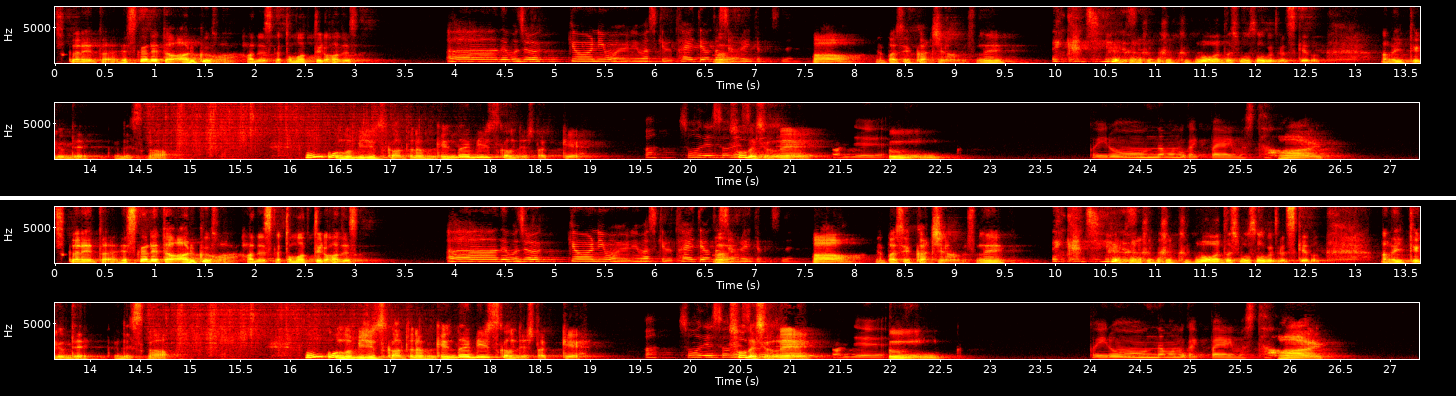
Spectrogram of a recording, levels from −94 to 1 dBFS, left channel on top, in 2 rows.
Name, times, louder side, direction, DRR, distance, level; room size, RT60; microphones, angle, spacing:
voice 1, 0.0-3.0 6.6-6.8 7.6-9.5 10.5-14.0 14.2-14.8 15.8-19.0 20.4-21.2 22.0-22.5 25.8-26.3, right 3 dB, 60° right, 8 dB, 0.8 m, -24 dB
voice 2, 3.9-7.0 7.3-7.4 10.0-10.9 14.4-14.5 19.6-21.0 21.4-22.0 24.0-25.8, right 2 dB, 20° right, 3 dB, 1.4 m, -34 dB
sound 1, 14.5-17.7 18.6-18.7, right 1 dB, 10° left, 3.5 m, -46 dB
23.5 x 19.5 x 6.0 m, 0.71 s
head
